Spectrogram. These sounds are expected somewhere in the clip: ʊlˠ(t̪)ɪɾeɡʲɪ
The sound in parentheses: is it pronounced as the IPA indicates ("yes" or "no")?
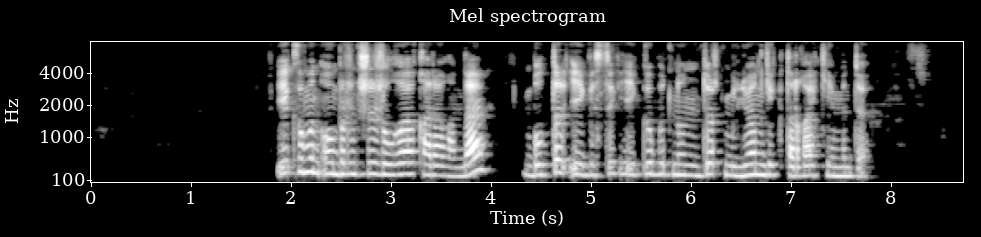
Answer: yes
